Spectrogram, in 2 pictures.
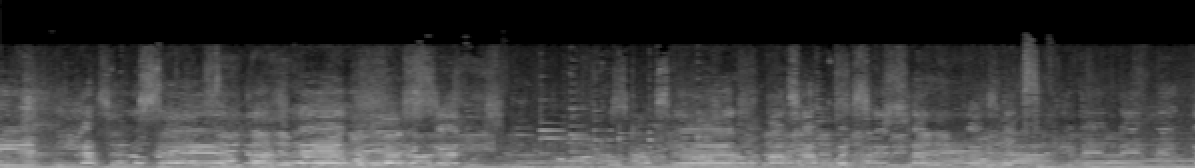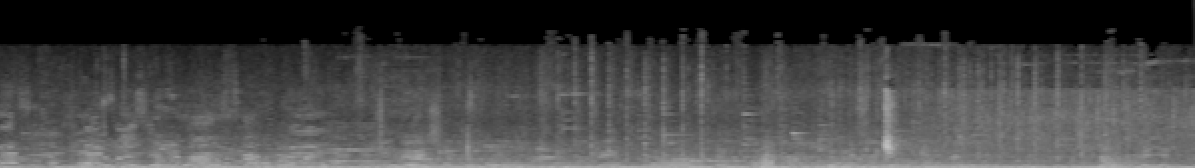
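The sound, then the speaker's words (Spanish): Dense crowd hubbub of a busy street market full of vendors, with stalls laid out on the ground, many overlapping voices blending into a steady, loud babble with no single speaker standing out, holding constant throughout. “Este parece un mar de gente. Todo se confunde en este mundo de sonidos.”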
